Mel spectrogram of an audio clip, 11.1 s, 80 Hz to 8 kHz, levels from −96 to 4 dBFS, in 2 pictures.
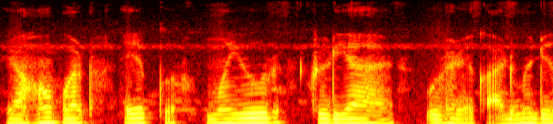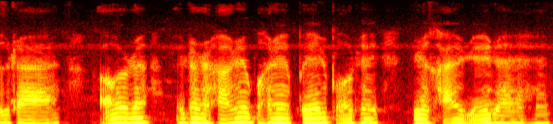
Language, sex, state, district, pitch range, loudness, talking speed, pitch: Hindi, male, Chhattisgarh, Balrampur, 100-115 Hz, -16 LUFS, 120 wpm, 105 Hz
